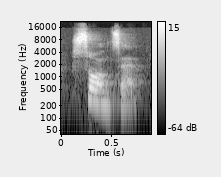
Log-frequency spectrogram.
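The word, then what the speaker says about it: сонце: Okay, so if you want to say sun in Ukrainian, you would say it like sonce, sonce, sonce.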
